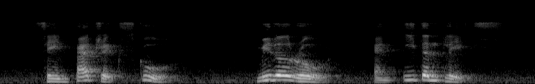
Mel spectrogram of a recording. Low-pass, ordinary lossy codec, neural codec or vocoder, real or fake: 7.2 kHz; none; none; real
